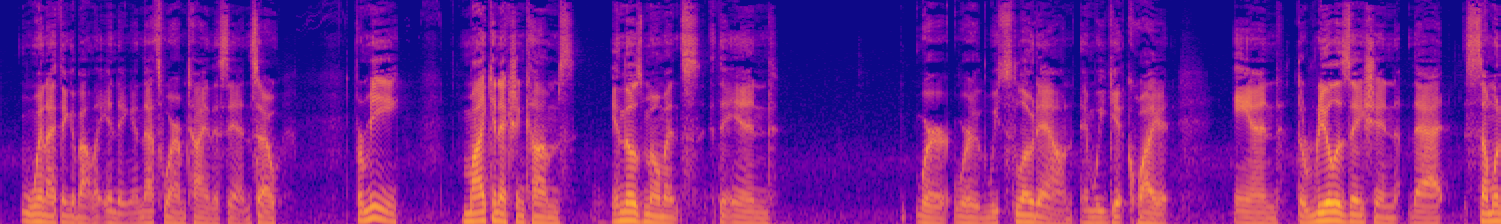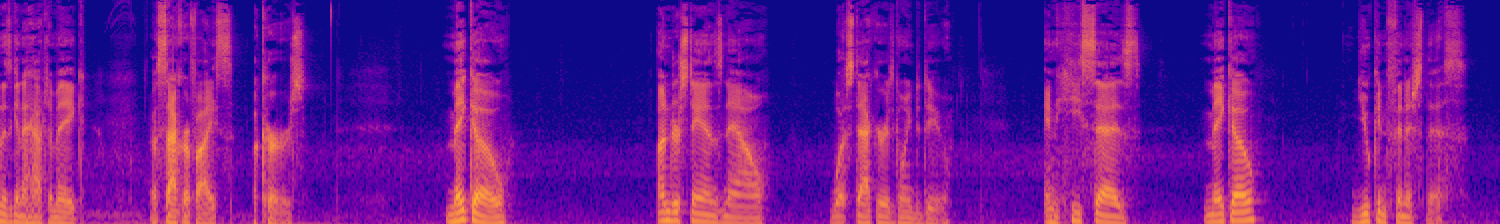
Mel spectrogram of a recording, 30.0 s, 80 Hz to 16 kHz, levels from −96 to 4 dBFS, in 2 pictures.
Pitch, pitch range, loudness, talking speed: 100 Hz, 90-115 Hz, -23 LUFS, 130 wpm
